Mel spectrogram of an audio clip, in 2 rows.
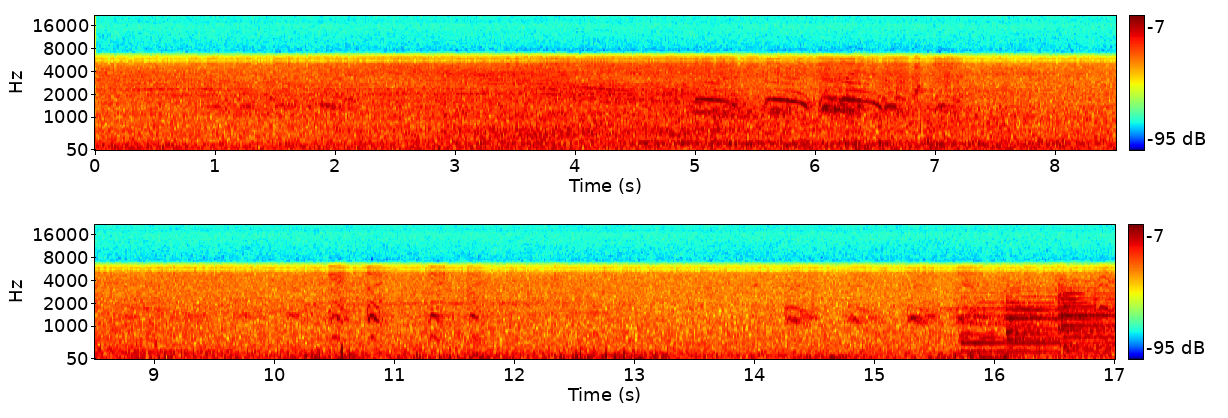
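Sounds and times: crows cawing: 0:01.2 - 0:02.2, 0:05.0 - 0:07.3, 0:09.7 - 0:11.8, 0:14.2 - 0:15.9.

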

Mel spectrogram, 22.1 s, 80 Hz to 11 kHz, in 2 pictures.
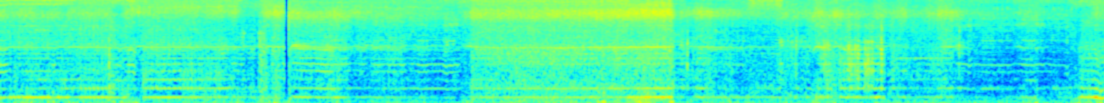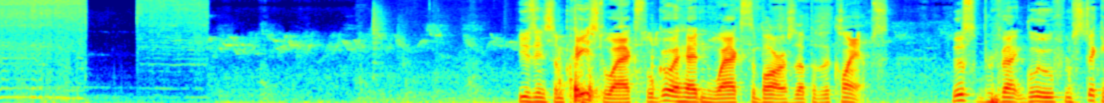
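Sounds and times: drill with wire brush on steel: 0:00.0 - 0:13.1.

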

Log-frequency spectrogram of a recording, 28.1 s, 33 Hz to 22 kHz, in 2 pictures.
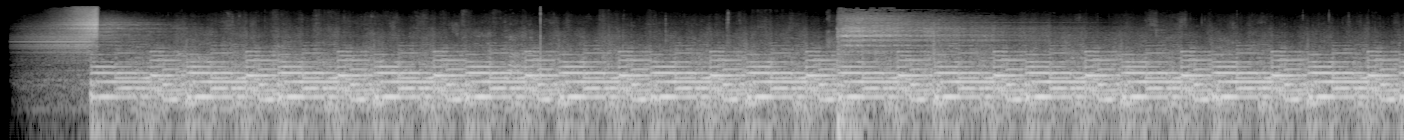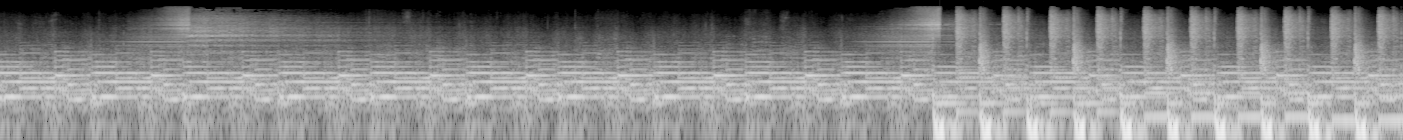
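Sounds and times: upbeat instrumental dance music: 0:05.5 - 0:19.6, 0:20.5 - 0:28.0.

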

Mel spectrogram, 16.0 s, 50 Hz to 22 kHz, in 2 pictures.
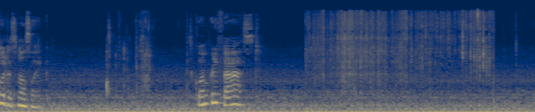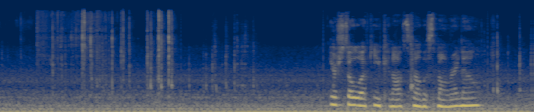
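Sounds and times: low hum: 0:00.0 - 0:16.0
paper rustling and crinkling: 0:04.6 - 0:07.5, 0:08.6 - 0:10.6
sugar packet tearing: 0:04.6 - 0:07.5, 0:08.6 - 0:10.7.

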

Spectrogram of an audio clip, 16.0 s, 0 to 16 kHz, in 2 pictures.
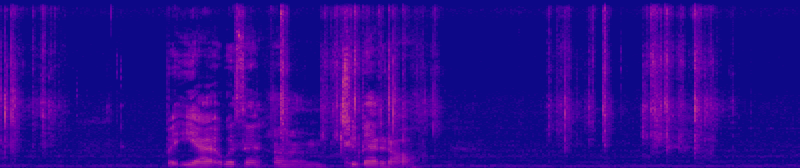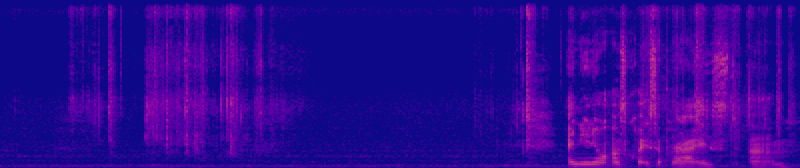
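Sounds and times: plastic bags crinkling: 0:00.0 - 0:00.8, 0:02.4 - 0:04.5, 0:05.4 - 0:07.4, 0:08.7 - 0:11.0, 0:14.5 - 0:15.9.

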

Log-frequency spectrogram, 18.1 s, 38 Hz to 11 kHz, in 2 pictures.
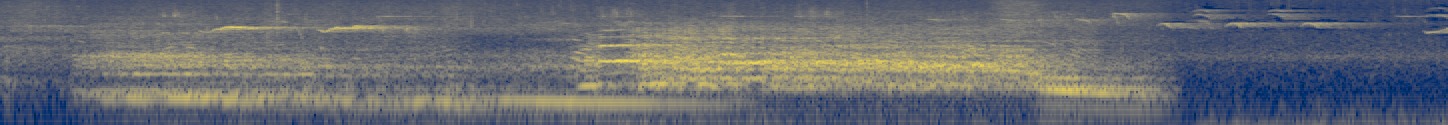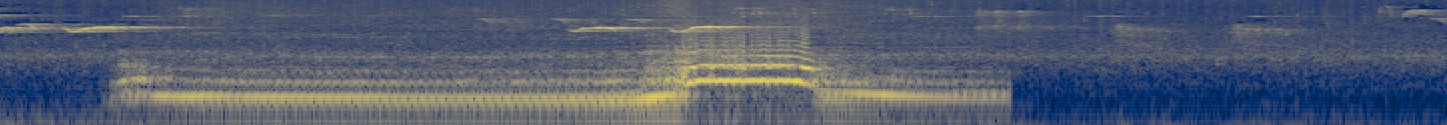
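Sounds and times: elephant rumbling call: 0:00.0 - 0:07.4, 0:09.8 - 0:15.4
small birds chirping: 0:00.0 - 0:18.0.

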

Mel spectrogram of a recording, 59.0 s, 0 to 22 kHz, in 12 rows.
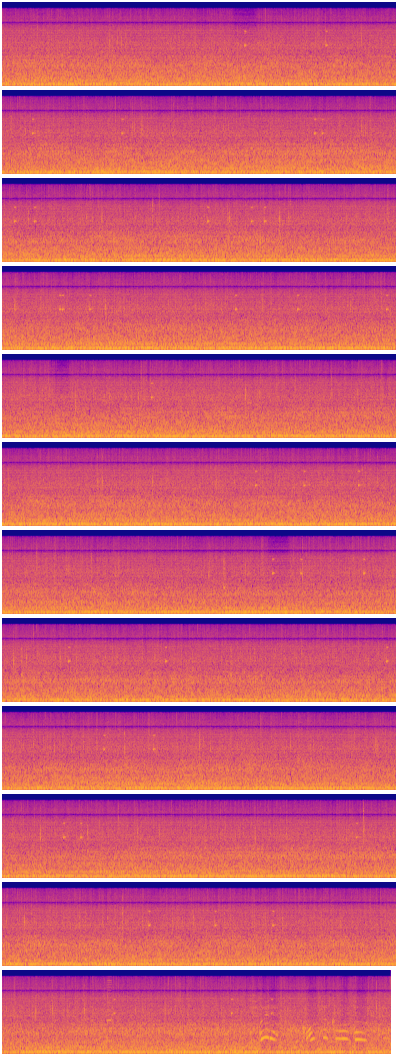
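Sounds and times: car engine drone: 0:00.0 - 0:59.0.

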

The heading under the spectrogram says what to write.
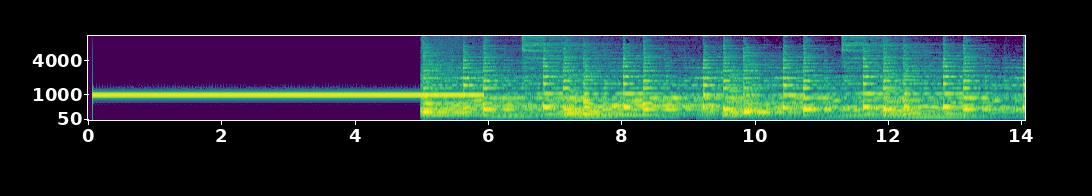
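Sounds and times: instrumental music: 0:05.0 - 0:14.0.

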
